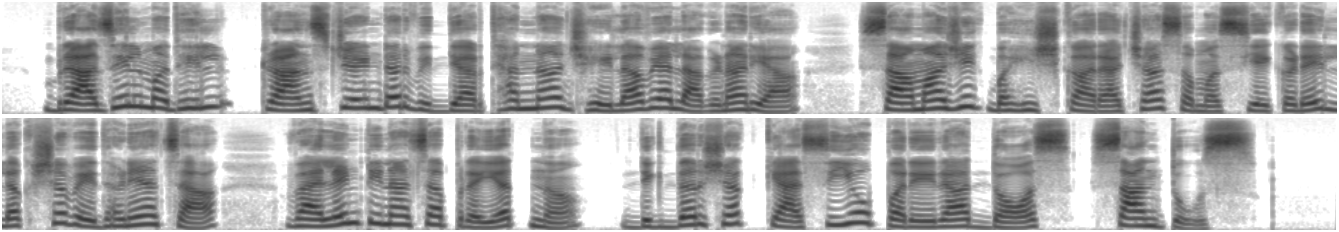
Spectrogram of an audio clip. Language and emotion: Marathi, neutral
